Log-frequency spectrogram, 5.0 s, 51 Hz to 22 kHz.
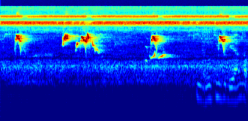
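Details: Caged red-whiskered bulbul used as a decoy at a trap, 7 January 2018, calling a wild flock down: brief sharp chirped notes in small bursts about once a second, constant insect whine behind, a man speaking at the end.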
